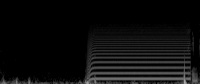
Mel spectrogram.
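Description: Serum software synthesizer playing a single sawtooth note for about a second, at steady pitch and rich in overtones, with a click as it starts and stops.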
